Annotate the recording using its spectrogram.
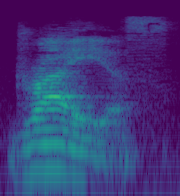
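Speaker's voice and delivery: "dryas" drawn out in a Georgia accent; stretched Georgia "dress", loud and long. Shown as a demonstration. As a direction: split the vowel of dress three ways, Georgia style. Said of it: "which they will split into".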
